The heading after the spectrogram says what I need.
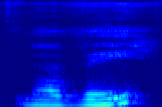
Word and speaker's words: lave: So just remember, laver. This is lave because there's no accent on that.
